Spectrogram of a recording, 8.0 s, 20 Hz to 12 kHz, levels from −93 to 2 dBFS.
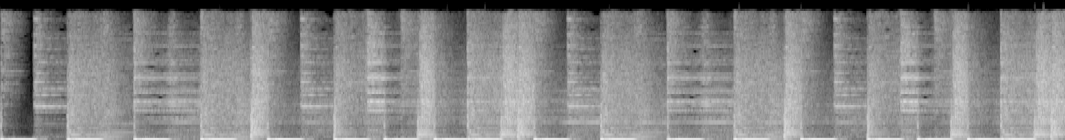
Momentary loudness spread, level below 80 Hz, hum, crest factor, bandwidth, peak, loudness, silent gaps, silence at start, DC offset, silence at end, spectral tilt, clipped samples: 4 LU; -8 dBFS; none; 8 dB; 11.5 kHz; 0 dBFS; -11 LUFS; none; 0 s; 0.8%; 0 s; -3.5 dB/octave; under 0.1%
